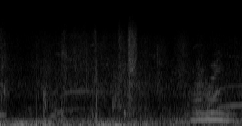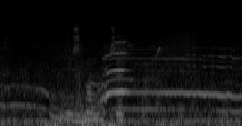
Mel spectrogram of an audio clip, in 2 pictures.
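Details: Two hostile male cats by the sea in Istanbul: scattered low growly moans amid background noise and voices, ending in a clearer, rising then sustained high-pitched yowl.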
